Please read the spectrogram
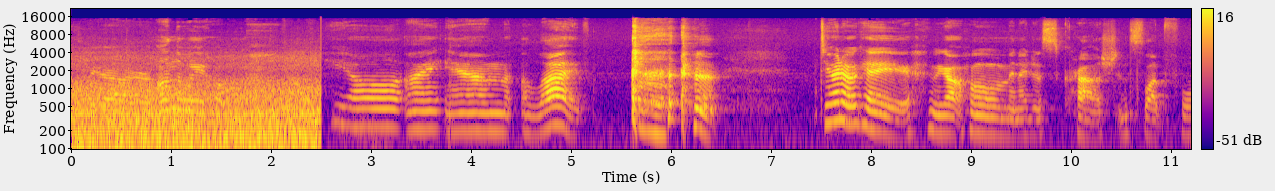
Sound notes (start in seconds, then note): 5.6 coughs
